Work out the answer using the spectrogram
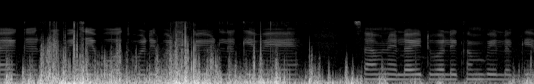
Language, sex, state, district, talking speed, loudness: Hindi, female, Rajasthan, Bikaner, 180 wpm, -19 LUFS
